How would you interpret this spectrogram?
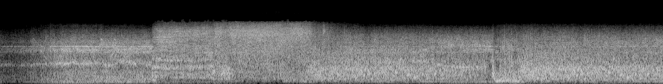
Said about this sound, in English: They turn and watch as the beach house explodes in clouds of luminous smoke and flames, a white arc pulsating around it.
